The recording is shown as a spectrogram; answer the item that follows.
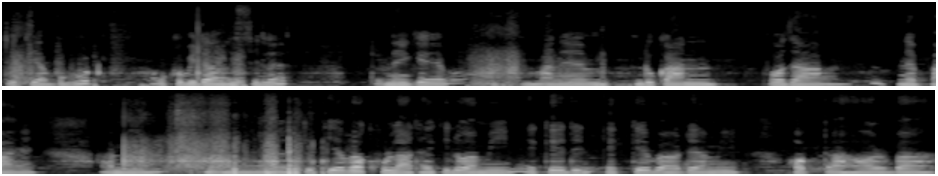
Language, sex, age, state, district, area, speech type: Assamese, female, 18-30, Assam, Dhemaji, urban, spontaneous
